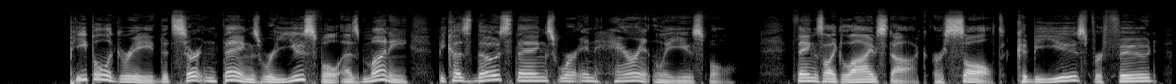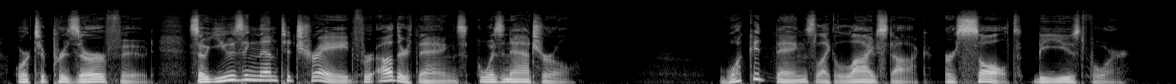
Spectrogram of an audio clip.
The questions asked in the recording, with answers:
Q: What could things like livestock or salt be used for?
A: Things like livestock or salt could be used for food or to preserve food.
